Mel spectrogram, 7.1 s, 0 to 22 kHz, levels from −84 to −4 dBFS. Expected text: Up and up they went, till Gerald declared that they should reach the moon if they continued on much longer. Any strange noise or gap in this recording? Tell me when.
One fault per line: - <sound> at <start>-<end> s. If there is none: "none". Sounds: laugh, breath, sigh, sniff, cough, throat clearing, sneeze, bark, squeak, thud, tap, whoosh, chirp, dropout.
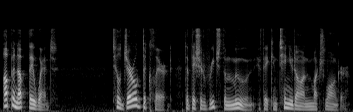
none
